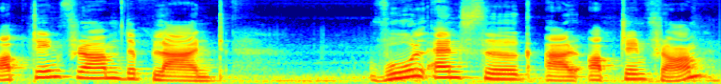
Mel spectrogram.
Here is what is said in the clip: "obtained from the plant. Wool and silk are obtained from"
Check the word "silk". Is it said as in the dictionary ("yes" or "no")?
no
